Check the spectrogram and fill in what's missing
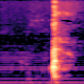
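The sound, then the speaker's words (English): A single short, wet cough bursts out from someone choking on their own phlegm, rough and phlegmy, over a faint steady hum, with no talking. “I'm choking on my freaking own phlegm at the moment.”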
